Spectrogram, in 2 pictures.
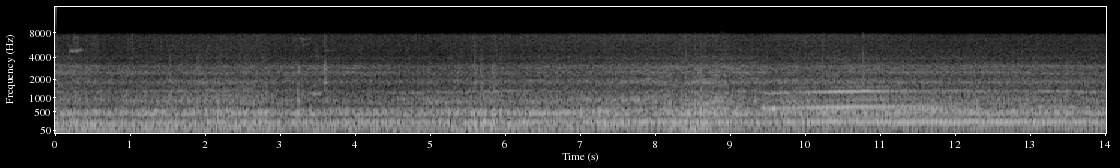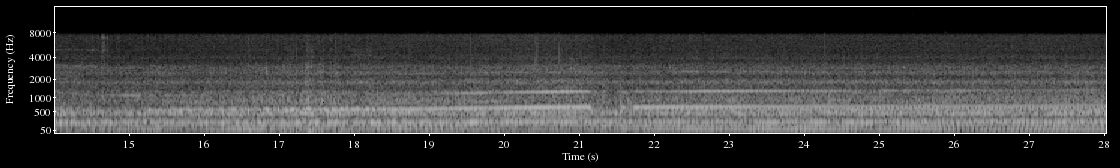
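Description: Race car engine heard from inside the cabin at speed, running hard under load with tyre and road noise beneath it. Its pitch climbs slowly, dips briefly about 21 seconds in, then climbs again.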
